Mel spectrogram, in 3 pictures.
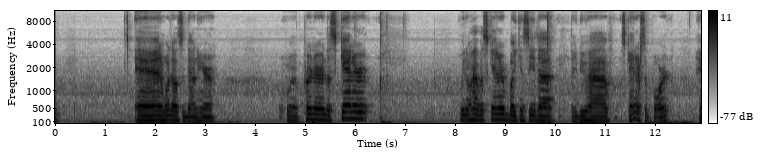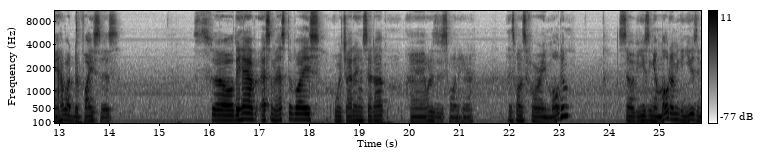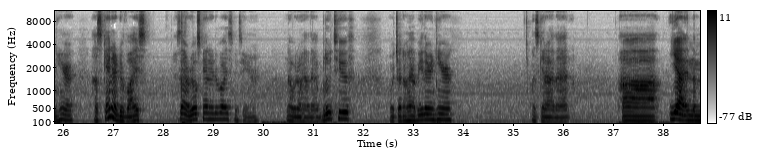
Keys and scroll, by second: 0.7 Down, 3.2 typing, 4.9 typing, 6.5 typing, 9.8 Escape, 11.8-13.3 typing, 19.2 Down, 25.9 Down, 30.1 Down, 30.3 Down, 31.2 Down, 33.5 Escape, 37.1 Down, 37.6 Down, 37.8 Down, 38.0 Down.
